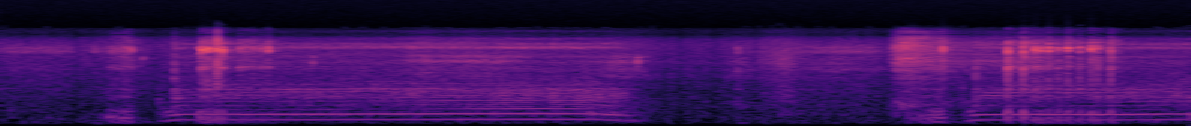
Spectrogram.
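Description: A bear snoring: low, droning breaths, each held steady for about two seconds before a short pause.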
